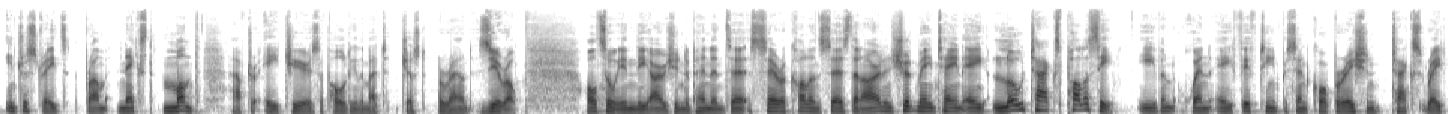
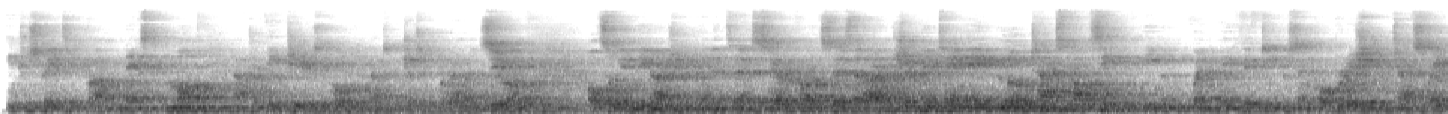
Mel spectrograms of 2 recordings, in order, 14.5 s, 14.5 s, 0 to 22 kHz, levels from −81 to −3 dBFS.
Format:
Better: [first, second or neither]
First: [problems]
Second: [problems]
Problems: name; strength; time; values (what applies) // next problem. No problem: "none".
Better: first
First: none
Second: off-mic speech; far // room echo; strong; dies away in 3 s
